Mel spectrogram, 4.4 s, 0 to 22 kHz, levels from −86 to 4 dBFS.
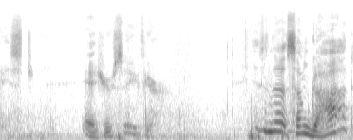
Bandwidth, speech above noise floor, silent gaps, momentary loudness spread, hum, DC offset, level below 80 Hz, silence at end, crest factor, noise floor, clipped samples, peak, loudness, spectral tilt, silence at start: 16.5 kHz; 24 dB; none; 24 LU; none; under 0.1%; -66 dBFS; 0 s; 20 dB; -64 dBFS; under 0.1%; -24 dBFS; -41 LUFS; -4.5 dB/octave; 0 s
